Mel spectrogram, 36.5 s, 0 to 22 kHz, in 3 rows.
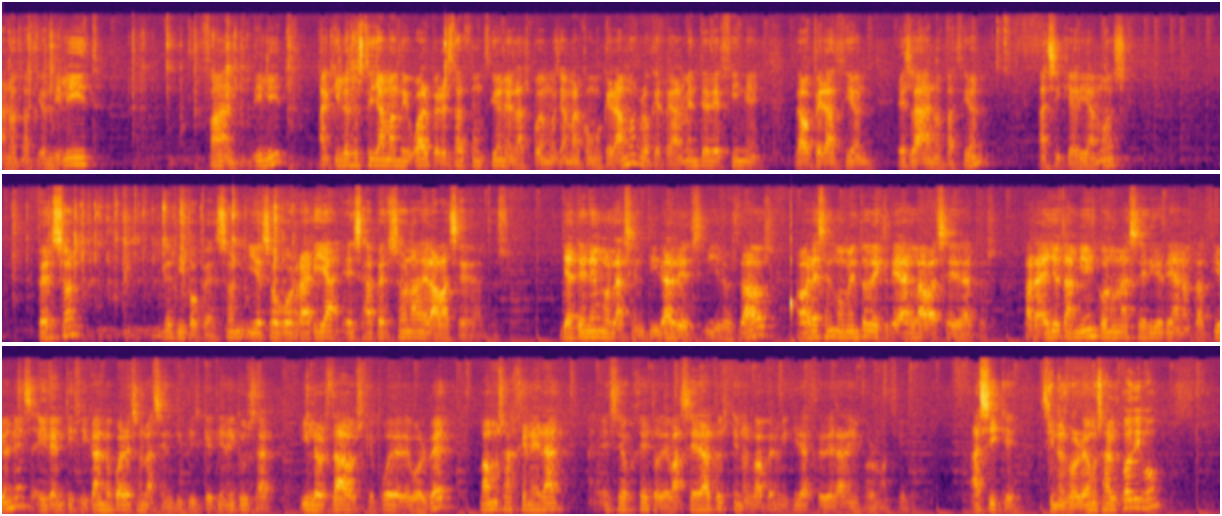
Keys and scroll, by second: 4.4 alt+Return, 14.4 Return, 14.8 ctrl+alt+l, 15.0 ctrl+alt+o.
